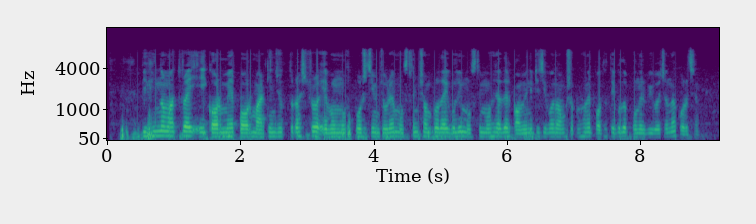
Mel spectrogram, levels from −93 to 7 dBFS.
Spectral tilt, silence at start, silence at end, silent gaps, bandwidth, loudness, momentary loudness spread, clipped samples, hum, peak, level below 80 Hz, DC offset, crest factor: -6.5 dB/octave; 0.2 s; 0.3 s; none; 8 kHz; -31 LUFS; 9 LU; under 0.1%; none; -10 dBFS; -50 dBFS; under 0.1%; 20 dB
